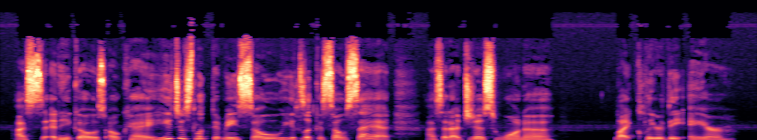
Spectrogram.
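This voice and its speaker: A woman speaks at a moderate pace with very even loudness. The recording is very clean, the background silent. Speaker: podcast host and memoir author. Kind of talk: casual monologue, partly reading from own book. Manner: rising pitch when agitated; conversational, with frequent fillers.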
